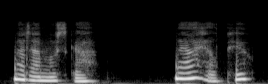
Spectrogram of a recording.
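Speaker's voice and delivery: mild, friendly, gentle, pleasant, welcoming tone. The narrator greets a woman who has come in, soft and pleasant. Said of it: "My voice was soft and pleasant".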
